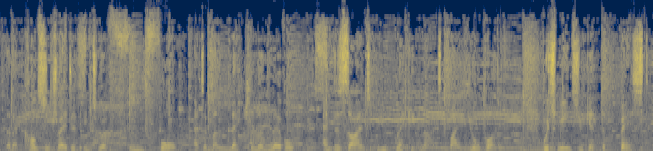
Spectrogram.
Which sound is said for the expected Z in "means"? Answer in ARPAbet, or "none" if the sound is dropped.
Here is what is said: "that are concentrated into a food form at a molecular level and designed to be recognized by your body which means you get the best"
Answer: Z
